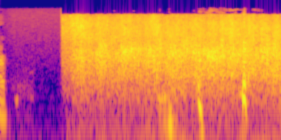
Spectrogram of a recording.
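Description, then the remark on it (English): After a brief near-silence, a crowd in Sweden abruptly breaks into steady, dense applause at a title match, holding loud and even to the end, with a few faint voices mixed underneath. “And obviously, we're holding it in front of a polite crowd in Sweden. They're going crazy,”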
